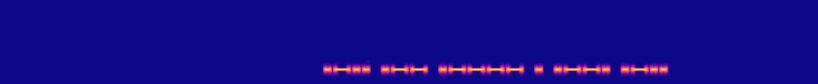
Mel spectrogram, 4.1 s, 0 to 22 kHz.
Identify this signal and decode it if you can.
Morse code, heard as a keyed tone, about 48 wpm, 700 Hz. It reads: LW1EPL
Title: DXCC-100 Call Signs - 6 Characters - 50wpm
